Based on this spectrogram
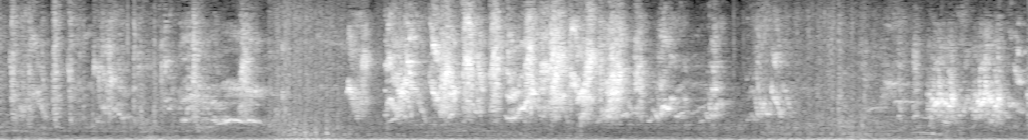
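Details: Social colony of budgerigars: a busy, continuous chatter of high, overlapping chirps and scratchy notes, with a soft flutter of wings near the start and a low background hum throughout.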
